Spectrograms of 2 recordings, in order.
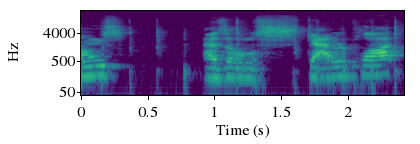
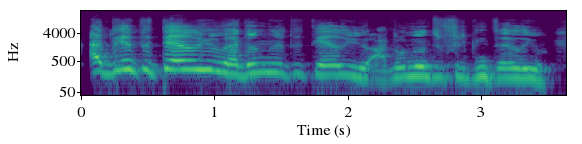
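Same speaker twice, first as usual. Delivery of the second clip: Arnold voice; 2 semitones higher than usual. Pretend. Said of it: "Why are you doing the Arnold voice?".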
